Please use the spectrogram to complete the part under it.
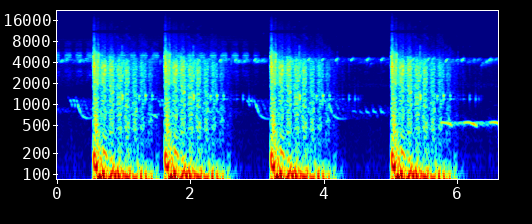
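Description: Four loud, booming weapon blasts from a first-person video game set in Jurassic Park, each a sharp broadband burst followed by a rumbling tail, spaced about a second and a half apart with quieter game sounds and tones between them.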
